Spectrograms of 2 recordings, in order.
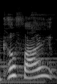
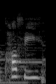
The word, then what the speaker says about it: Ko-fi: also the link to my Kofi or coffee, however you prefer to say it, character growth. I'm not dying on the hill that it's pronounced Kofi like Loi anymore, but I have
